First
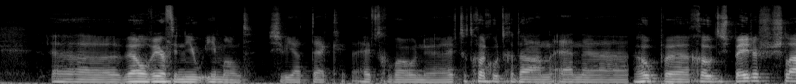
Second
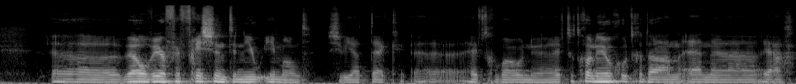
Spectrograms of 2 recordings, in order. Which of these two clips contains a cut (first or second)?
first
